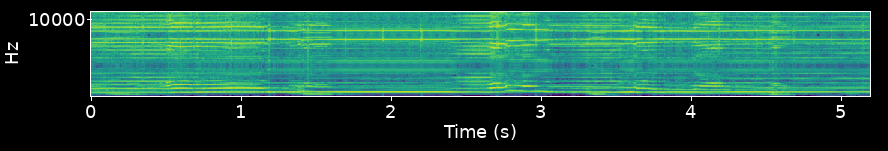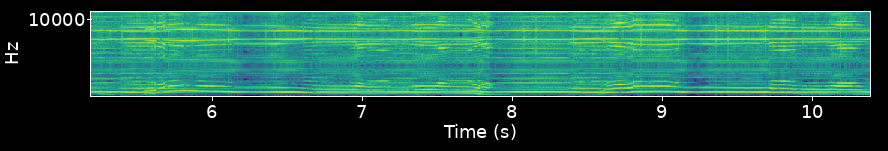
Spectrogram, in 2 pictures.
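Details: Pair of Great Danes, a big one and a smaller one, singing to a broadmoor alarm: repeated long howls that swoop upward then glide down, about every two to three seconds, over a constant siren tone.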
